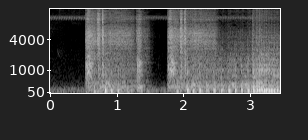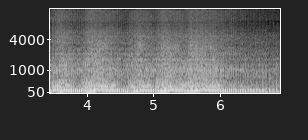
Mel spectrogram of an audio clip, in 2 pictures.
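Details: TVS Victor motorcycle after fixing its failure to start without a battery. A couple of short cranks, then it catches and settles into an even, steady putter; starts and runs fine.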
